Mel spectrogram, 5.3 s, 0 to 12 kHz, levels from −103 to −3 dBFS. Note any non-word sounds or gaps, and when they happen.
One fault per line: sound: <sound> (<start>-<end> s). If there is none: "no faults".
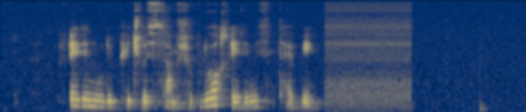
no faults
